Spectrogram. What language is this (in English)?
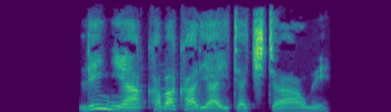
Ganda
